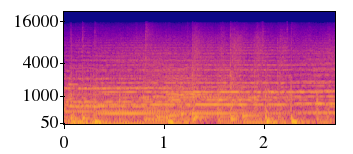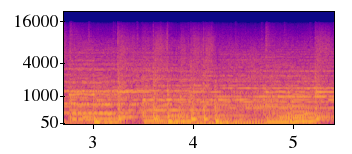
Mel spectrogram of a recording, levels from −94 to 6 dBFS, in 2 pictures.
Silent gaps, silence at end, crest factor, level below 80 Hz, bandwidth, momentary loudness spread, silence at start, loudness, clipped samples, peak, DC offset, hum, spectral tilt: none; 0 s; 14 dB; -24 dBFS; 14.5 kHz; 3 LU; 0 s; -17 LUFS; under 0.1%; -2 dBFS; under 0.1%; none; -5.5 dB/octave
